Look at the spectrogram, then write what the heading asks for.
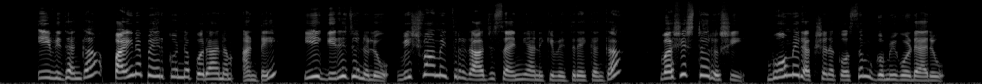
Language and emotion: Telugu, neutral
